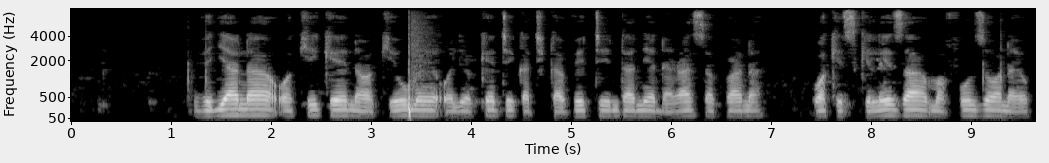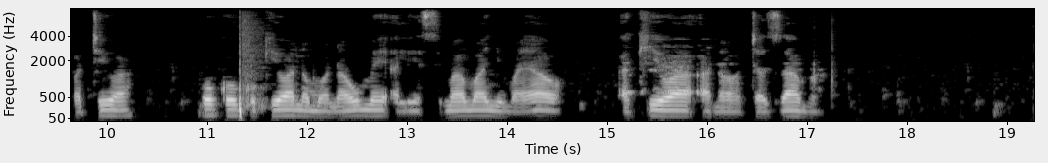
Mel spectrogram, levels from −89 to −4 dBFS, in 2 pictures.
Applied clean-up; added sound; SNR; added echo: classical method Wiener filter.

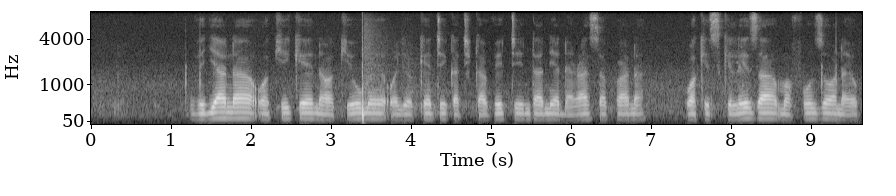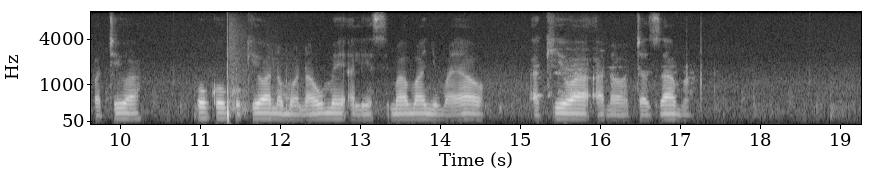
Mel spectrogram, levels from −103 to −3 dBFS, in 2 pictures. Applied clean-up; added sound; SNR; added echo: none; Fireworks; 14 dB; none.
